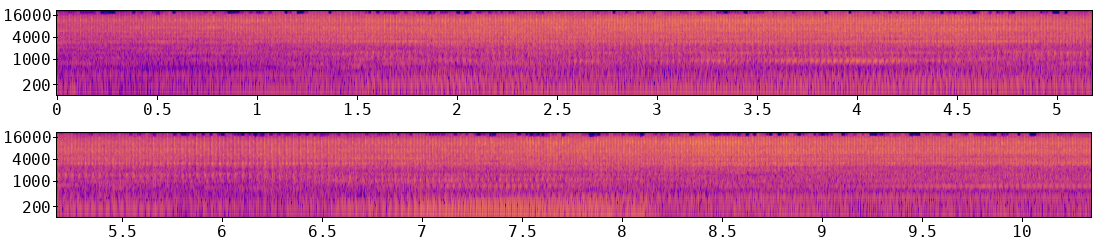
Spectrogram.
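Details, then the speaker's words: Old Mamod toy steam roller, not run in decades, cleaned, oiled and new belts fitted, running on steam: quick even chuffing about four beats a second under steady hiss; runs very well, a bit fast. "Well, she certainly runs. She's a bit too fast for tabletop, but it runs. And it seems to run very well indeed."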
